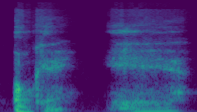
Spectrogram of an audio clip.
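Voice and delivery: unvoiced timid whisper; nervous whisper. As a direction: barely breathe it out, nervous. Anxious kid quoted.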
